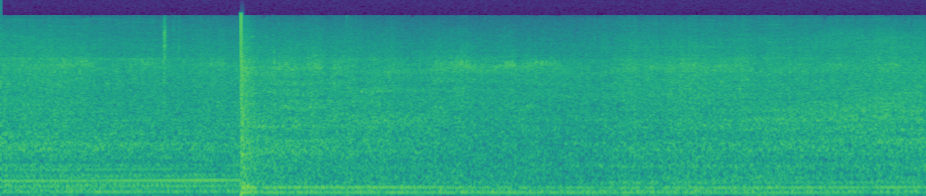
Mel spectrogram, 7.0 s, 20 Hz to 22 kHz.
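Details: Mk1 Fiesta XR2 with Jenvey throttle body and Omex 600 EFI, after remaking the inlet manifold and laptop mapping, driven in snow: steady road drone pulling evenly through a change around two seconds, no stumble or misfire. Runs smoothly after the fix.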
